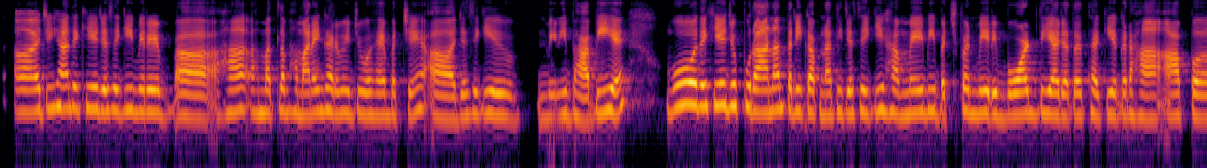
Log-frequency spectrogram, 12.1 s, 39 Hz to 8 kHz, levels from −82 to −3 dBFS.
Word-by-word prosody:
अ, 230 0 +2
जी, 255 +2 -5
हाँ। 255 -1 +2
देखिए 255 0 -1
जैसे 235 0 +1
कि 245 +1 -4
मेरे 235 -1 +1
ब 225 +2 -15 0.5
हाँ, 235 +1 -1
मतलब 225 +1 -2
हमारे 225 0 0
घर 235 -1 -1
में 225 0 -3
जो 220 -1 -3
है 210 - +1
बच्चे 210 +1 -5
अ, 195 -6 0
जैसे 210 +2 -5
कि 225 - 0 0.5
मेरी 200 +2 -5
भाभी 215 +2 0
है, 235 +7 +3 0.4
वो 290 +4 +7
देखिए 285 +1 +3
जो 280 0 +3
पुराना 240 -2 +4
तरीका 235 -1 +1
अपनाती 220 0 -4
जैसे 225 +1 -1
कि 235 +2 -3
हमें 225 -1 -1
भी 235 0 -3
बचपन 225 +3 -3
में 225 0 +2
रिवार्ड 215 +1 +2
दिया 225 -1 +2
जाता 205 0 0
था 215 - +2
कि 215 - -1
अगर 210 +1 -3
हाँ, 200 -2 0 0.2
आप 205 +1 -3
225 Hz, 210 wpm, -22 LUFS, 210-235 Hz, 0.5 s, वो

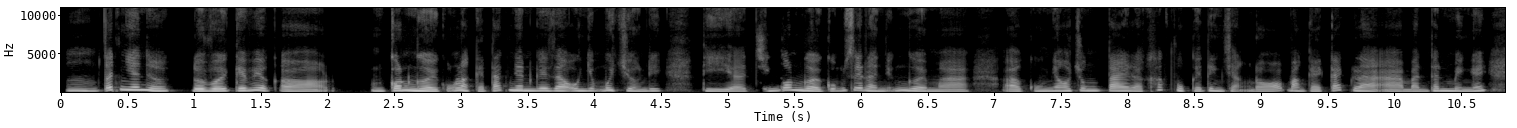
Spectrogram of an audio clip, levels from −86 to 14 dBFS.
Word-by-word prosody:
Ừm, 255 -4 -2
tất 320 +9 0
nhiên 345 -2 +5
rồi, 250 -5 +5 0.2
đối 225 0 +6
với 230 +2 +5
cái 260 +2 +2
việc, 285 -3 +2
ờ 175 -4 -3 0.3
ừm, 210 -3 -3
con 275 +7 +4
người 225 -4 +8
cũng 275 - -8
là 285 - +5
cái 195 - -5
tác 270 +8 -4
nhân 280 -2 +5
gây 255 +1 +2
ra 250 -1 +2
ô 255 - 0
nhiễm 250 0 -1
môi 285 0 +1
trường 240 -8 -3
đi, 230 +3 -5 0.3
thì, 190 -3 -3
à, 170 -1 -4
chính 225 +6 -5
con 315 0 +2
người 240 -6 +4
cũng 235 +6 -6
sẽ 295 +2 -3
là 250 - +1
những 260 +7 -3
người 235 -6 +2
mà, 180 -2 -5 0.2
à, 180 0 -4
cùng 195 +3 -5
nhau 230 +2 0
chung 255 0 -2
tay 245 -2 -1
là 195 -3 -4
khắc 335 - -12
phục 255 -5 -3
cái 200 - -4
tình 225 -2 -2
trạng - - -11
đó, 185 +6 -4
bằng 240 -4 -3
cái 195 0 -5
cách 290 +5 -8
là, 210 -6 0
à, 175 -1 -5
bản 175 +1 -6
thân 240 +1 +2
mình 200 -4 -1
ấy, 235 +5 -1
235 Hz, 310 wpm, -23 LUFS, 195-260 Hz, 0.3 s, người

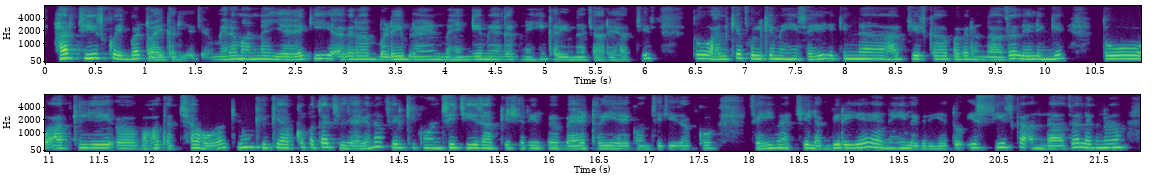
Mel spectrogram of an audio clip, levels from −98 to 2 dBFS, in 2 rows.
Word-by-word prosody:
हर 220 +2 +12
चीज़ 215 0 +6
को 210 - +5
एक 170 -3 +3
बार 190 - +5
ट्राई 130 -8 +1
कर 130 - -6
लीजिए। 125 -2 -11
मेरा 150 +4 -1
मानना 170 0 +2
ये 150 -2 0
है 160 - +3
कि 185 +2 -2
अगर 160 +3 -1
आप 165 0 0
बड़े 150 +2 +3
ब्रांड 150 0 -3
महँगे 140 +3 -3
में 150 - -3
अगर 150 -1 -7
नहीं 135 +2 -6
खरीदना 135 -1 -2
चाह 130 -1 -8
रहे 130 +1 -8
हैं - - -10
हर 130 - -10
चीज़, 190 +3 -3 0.4
तो 200 -1 +4
हल्के-फुल्के 180 +2 +2
में 180 -1 +4
ही 165 +1 +2
सही 155 +3 0
लेकिन 185 0 +1
अ, 175 -1 +1
हर 165 - -1
चीज़ 175 0 +1
का 170 - -2
आप 165 - -4
अगर 165 0 -1
अंदाज़ा 140 +4 -1
ले 175 -3 +2
लेंगे 165 +2 +2 0.4
तो 180 0 +4 0.4
आपके 155 +3 -2
लिए 175 0 +3
अ, - - -4 0.3
बहुत 155 +4 -4
अच्छा 150 +4 -4
होगा, 170 +2 +1
क्यों? 210 +1 +3
क्योंकि 185 +1 -1
आपको 180 +5 0
पता 200 +4 +3
चल 190 -7 -3
जाएगा 145 0 -2
ना 245 +7 +2
फिर 190 -2 +1
की 190 - -10
कौन-सी 170 0 +1
चीज़ 175 -1 +3
आपके 160 +1 -2
शरीर 155 0 -4
पे 155 - 0
बैठ 145 +1 -2
रही 150 0 +1
है, 145 0 -1
कौन-सी 140 0 -8
चीज़ 145 +1 -4
आपको 150 +3 -8 0.4
सही 150 +2 +1
में 175 - +2
अच्छी 165 +3 -1
लग 140 0 -6
भी 180 - +5
रही 170 - +1
है 215 +2 +3
या 190 - +2
नहीं 160 0 -1
लग 140 -1 -5
रही 135 -1 -6
है। 140 - -3
तो - - -3
इस 185 0 -6
चीज़ 210 0 0
का - - +3
अंदाज़ा 145 +5 +1
लगना 190 +2 +1
165 Hz, 240 wpm, -26 LUFS, 145-180 Hz, 0.4 s, हर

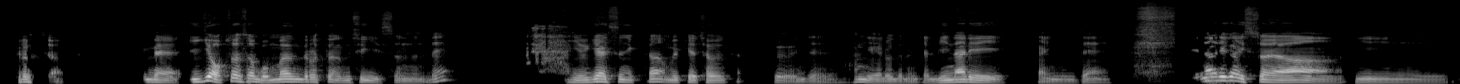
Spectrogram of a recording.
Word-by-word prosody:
그렇죠. - - -4 0.8
네. 105 -5 0
이게 125 +10 +7
없어서 140 -6 +5
못 95 -5 +2
만들었던 120 -1 +1
음식이 90 +1 -4
있었는데 95 - -10 1.2
아 105 - -6
여기에 110 +7 +4
있으니까 125 +1 -2
뭐 100 - -3
이렇게 100 -1 -1
저 95 -2 -2 0.5
그 - - -6
이제 80 0 -11 0.3
한 120 -1 -1
예로 85 -1 -4
들면 85 - -9
이제 80 - -10
미나리가 95 -2 +2 0.4
있는데 75 +2 -10 0.8
미나리가 175 +1 +5
있어야 100 - +3
이 80 -3 -8
100 Hz, 240 characters per minute, -27 LUFS, 85-120 Hz, 1.2 s, 이게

